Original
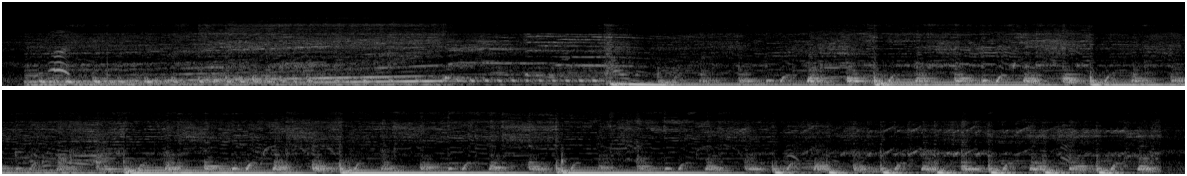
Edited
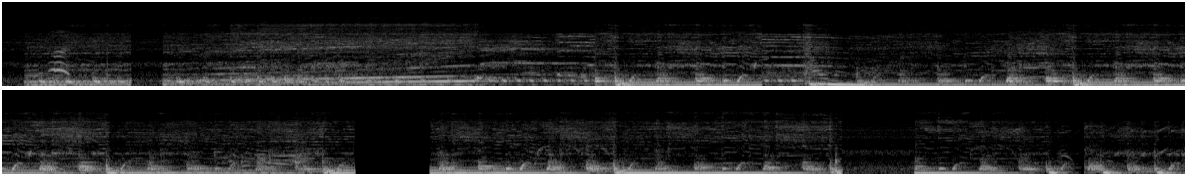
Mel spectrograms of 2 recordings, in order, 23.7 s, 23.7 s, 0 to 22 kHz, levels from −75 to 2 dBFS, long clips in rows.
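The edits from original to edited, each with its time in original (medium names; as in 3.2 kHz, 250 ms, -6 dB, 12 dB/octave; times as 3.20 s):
1.29 s: insert room tone 0.32 s
8.52–10.19 s: copy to 5.61 s
13.37 s: insert silence 0.75 s
17.49–18.22 s: room tone
19.61–19.91 s: fade out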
